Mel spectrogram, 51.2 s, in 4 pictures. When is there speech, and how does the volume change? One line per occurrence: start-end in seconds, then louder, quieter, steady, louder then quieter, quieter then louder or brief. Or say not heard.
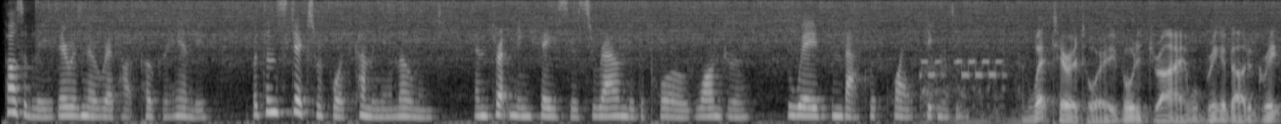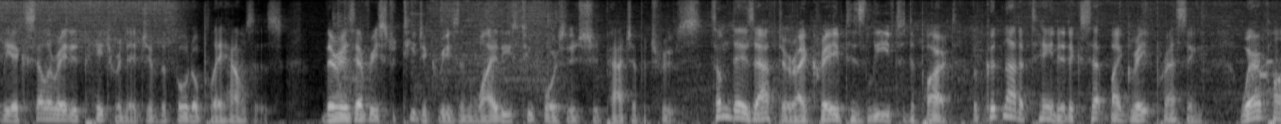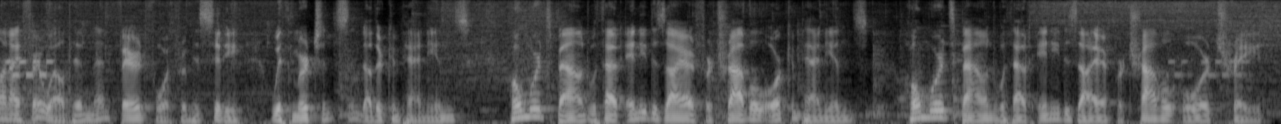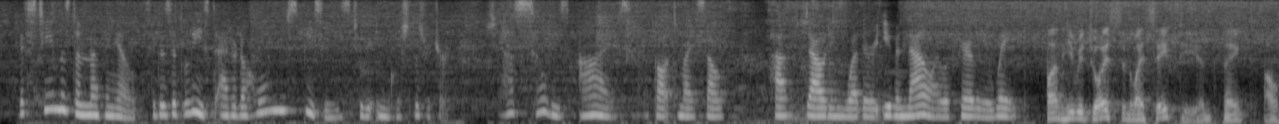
0.0-51.1 steady.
